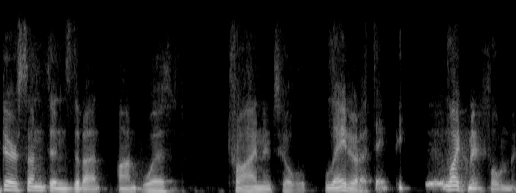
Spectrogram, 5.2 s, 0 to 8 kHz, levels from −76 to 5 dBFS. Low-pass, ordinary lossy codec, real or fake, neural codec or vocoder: 7.2 kHz; Opus, 32 kbps; fake; codec, 16 kHz, 0.5 kbps, X-Codec, HuBERT features, trained on balanced general audio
